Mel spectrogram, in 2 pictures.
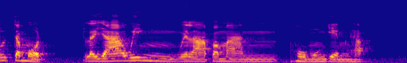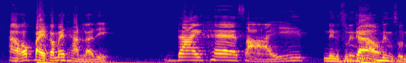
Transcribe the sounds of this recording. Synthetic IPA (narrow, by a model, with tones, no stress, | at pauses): t͡ɕa˧˩mo˨˩t̪̚ | ɾa˧ja˦˥wi˥˩ŋweː˧laː˧pɾa˧maː˧nho˨˩k̚moː˧ŋje˧nkʰa˦˥p̚ | ʔaː˨˩wkɔː˥˩pa˧jkɔː˥˩ma˥˩t̪ʰaː˨˩nlɛ˦˥diː˧˩daː˥˩jkʰɛː˥˩saː˩˦jnɯ˨˩ŋsuː˨˩nkaː˥˩wnɯ˨˩ŋsuː˨˩˦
